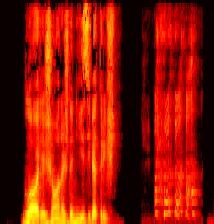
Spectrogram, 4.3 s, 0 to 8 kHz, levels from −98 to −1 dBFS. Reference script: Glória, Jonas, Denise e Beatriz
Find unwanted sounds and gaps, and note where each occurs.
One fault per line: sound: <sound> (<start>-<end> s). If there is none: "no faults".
sound: laugh (2.8-4.1 s)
